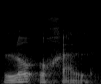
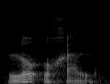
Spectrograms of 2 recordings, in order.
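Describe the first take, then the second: First: It is said with modern Hebrew pronunciation. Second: It is said with modern Hebrew pronunciation.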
